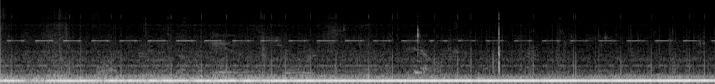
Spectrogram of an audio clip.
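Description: Airbus A330-200's engines heard from inside the passenger cabin, a loud steady low drone as the airliner moves on the ground. A faint, quick train of high beeps from the crew rest alarm runs alongside it.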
